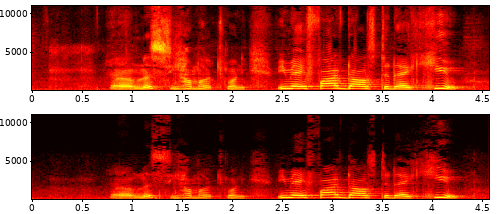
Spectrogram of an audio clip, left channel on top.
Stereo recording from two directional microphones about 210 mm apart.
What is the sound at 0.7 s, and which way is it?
A woman's voice, 25° left (ahead or behind).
